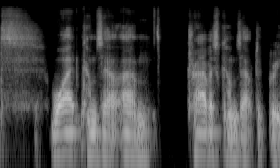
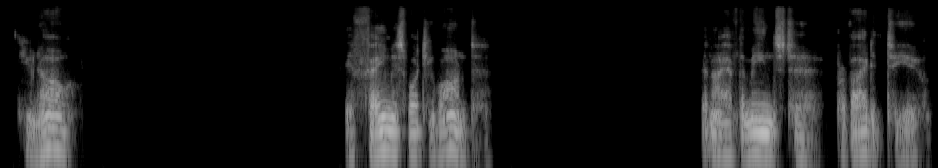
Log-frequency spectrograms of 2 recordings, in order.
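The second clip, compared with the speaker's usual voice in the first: very soft, softly spoken, low-key voice; 3 dB quieter than usual. Storyteller voicing a woman as she approaches him: very soft voice. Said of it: "says in a very soft voice".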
